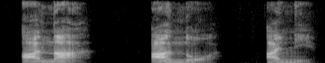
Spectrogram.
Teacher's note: the first O will sound as A, even though it's spelled as O.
